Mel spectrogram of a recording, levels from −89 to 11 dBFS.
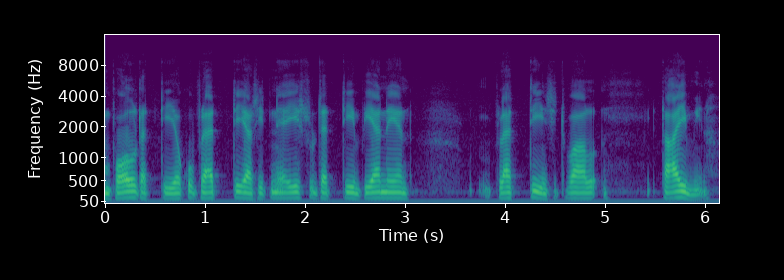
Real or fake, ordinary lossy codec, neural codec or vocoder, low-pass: real; none; none; 14.4 kHz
